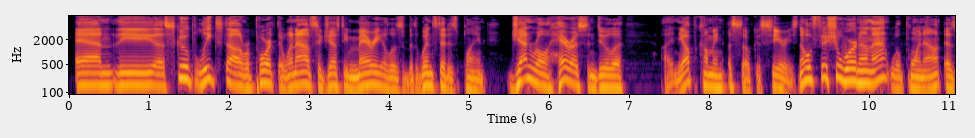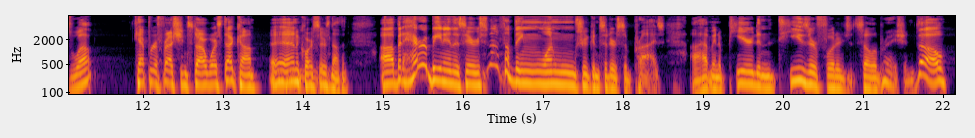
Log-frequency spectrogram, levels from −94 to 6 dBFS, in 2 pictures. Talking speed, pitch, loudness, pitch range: 185 wpm, 150 Hz, -17 LUFS, 125-170 Hz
